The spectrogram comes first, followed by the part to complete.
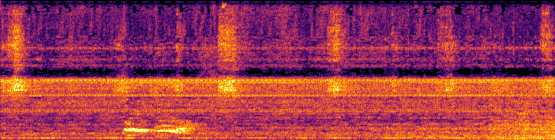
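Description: A steady low hum, with one short call about a second in.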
